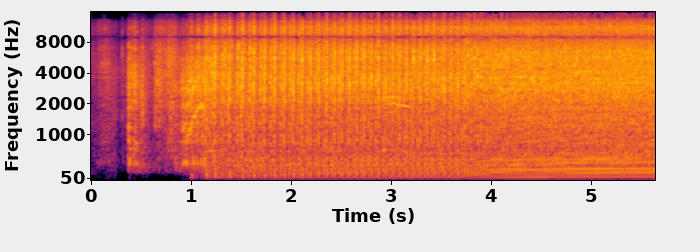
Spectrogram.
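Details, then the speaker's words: 1968 Ariens Sno-Thro snow blower, abandoned over 20 years, first runs in a freezing shop: after a rough catch it runs ragged and uneven, speed wandering upward instead of settling; clearly a governor problem. "All right, that clearly has a governor problem."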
